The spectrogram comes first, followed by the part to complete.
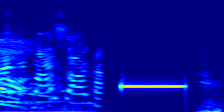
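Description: A single steady electronic beep at one pitch, lasting under a second, that starts after a brief silence following a spoken word and cuts off sharply, an edit tone laid into the soundtrack at a scene cut.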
